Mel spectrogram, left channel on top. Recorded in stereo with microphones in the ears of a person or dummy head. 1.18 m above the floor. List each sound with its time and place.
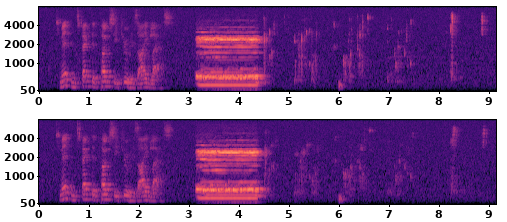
0.3 s a man speaking: 10° right (ahead or behind), 3.5 m; by 2.7 s 5° left (ahead or behind), 4.5 m
3.1 s an alarm: 5° right (ahead or behind), 2.5 m
4.5 s a gasp: 80° left, 2 m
